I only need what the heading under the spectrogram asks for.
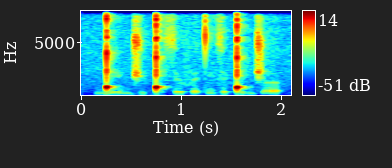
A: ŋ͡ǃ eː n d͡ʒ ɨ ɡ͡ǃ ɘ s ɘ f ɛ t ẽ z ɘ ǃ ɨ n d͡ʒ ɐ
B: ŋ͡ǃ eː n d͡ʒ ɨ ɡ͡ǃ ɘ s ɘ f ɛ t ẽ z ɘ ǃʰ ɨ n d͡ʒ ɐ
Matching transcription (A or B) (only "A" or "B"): A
